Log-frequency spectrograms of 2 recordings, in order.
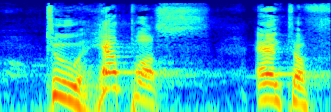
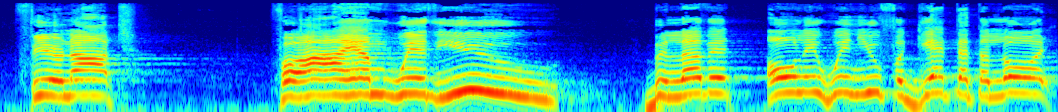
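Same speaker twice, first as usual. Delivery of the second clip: preaching at full force; 6 semitones higher, 7 dB louder than usual. Acted. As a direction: declare it boldly. Preached promise.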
